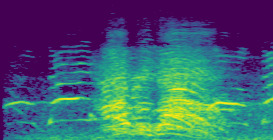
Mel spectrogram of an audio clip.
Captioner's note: crowd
